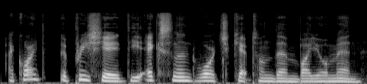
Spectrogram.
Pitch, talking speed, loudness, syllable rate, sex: 155 Hz, 195 wpm, -17 LUFS, 5.3 syllables/s, male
